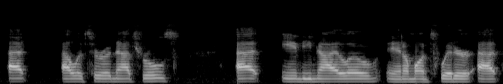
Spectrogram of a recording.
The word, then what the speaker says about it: Hnilo: It's a little different of a spelling, but the H is silent.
